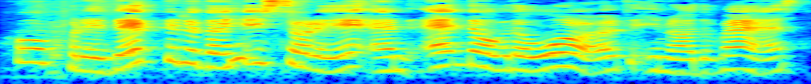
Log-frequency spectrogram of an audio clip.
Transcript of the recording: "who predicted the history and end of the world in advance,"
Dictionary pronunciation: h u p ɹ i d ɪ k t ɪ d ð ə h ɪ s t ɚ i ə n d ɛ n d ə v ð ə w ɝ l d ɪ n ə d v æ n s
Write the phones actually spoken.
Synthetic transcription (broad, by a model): h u p ɹ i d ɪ k t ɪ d ð ə h ɪ s t ɚ i ə n d ɛ n d ə v ð ə w ɝ l d ɪ n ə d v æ n s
